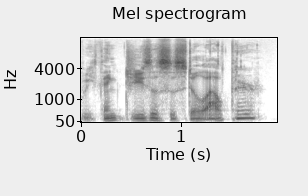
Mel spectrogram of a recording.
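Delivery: voice dropped to a hushed undertone. Retelling a question put to Damon, speaker uses a lowered voice. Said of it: "I kind of lower my voice".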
